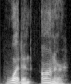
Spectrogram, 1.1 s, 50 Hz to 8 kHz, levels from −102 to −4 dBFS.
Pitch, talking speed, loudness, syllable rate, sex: 145 Hz, 170 wpm, -19 LUFS, 5.3 syllables/s, male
